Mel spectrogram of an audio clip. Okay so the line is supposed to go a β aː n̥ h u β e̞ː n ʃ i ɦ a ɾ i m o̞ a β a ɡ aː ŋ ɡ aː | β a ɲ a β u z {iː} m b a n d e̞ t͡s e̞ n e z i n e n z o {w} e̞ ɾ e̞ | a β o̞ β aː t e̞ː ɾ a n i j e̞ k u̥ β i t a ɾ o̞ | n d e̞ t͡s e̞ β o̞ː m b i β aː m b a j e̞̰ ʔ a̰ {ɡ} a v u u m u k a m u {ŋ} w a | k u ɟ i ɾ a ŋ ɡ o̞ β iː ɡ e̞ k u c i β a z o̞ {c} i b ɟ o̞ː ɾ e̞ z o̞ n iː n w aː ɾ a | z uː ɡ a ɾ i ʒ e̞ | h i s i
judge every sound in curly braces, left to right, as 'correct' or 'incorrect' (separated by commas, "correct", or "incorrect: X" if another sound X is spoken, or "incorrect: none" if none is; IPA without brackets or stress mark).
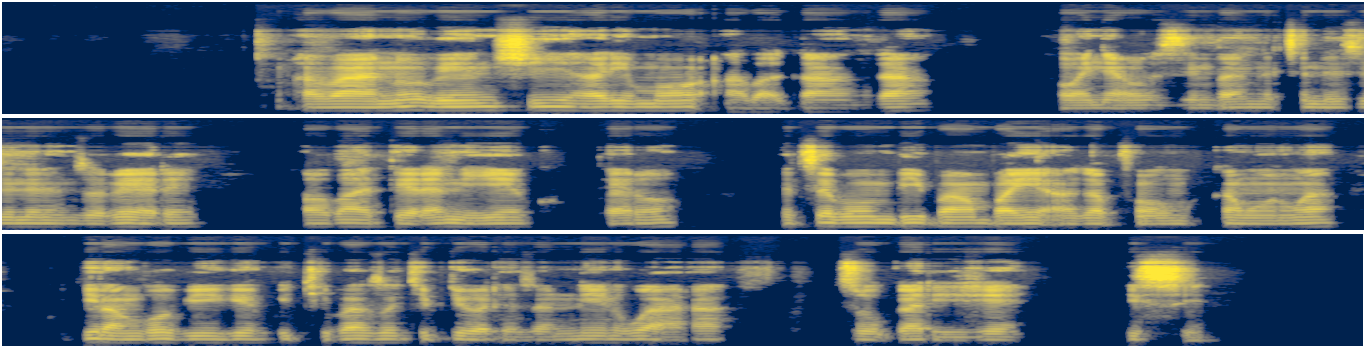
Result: correct, incorrect: β, correct, incorrect: n, correct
